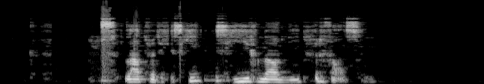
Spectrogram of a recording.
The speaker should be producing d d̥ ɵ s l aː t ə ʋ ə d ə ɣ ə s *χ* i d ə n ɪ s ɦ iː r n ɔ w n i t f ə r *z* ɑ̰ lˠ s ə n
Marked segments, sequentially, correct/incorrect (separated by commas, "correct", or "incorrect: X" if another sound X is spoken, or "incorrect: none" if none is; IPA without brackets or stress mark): incorrect: x, incorrect: v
